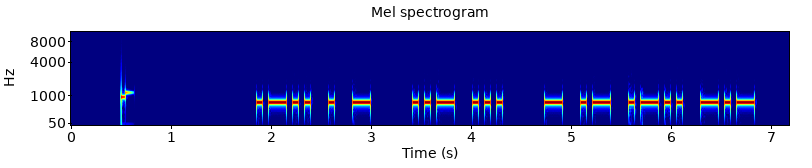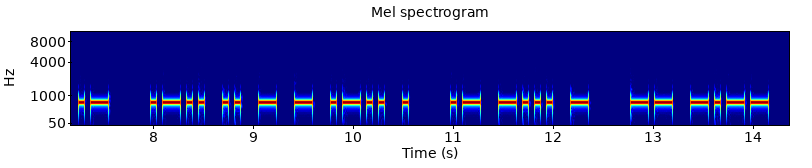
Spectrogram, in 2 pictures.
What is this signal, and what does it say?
Morse code, heard as a keyed tone, about 20 wpm, 700 Hz. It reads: LET US TALK A LITTLE ABT MY
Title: Sentences from Top 400 Words and Abbreviations 20wpm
